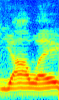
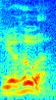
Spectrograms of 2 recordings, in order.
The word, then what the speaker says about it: Yahuwah: Now, a lot of people think it's Yahweh or Jehovah and all these other variations, but to be accurate, his name is pronounced Yahuwah.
